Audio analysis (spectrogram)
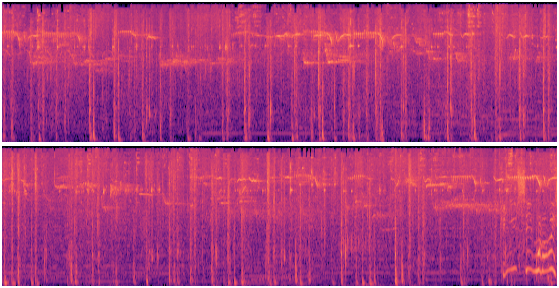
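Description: Horses in the video game Kingdom Come: Deliverance II, steady clip-clop of many hooves with occasional neighs, moderately close against a soft background, with some voices.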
